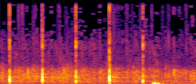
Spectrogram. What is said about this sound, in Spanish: Amén. Denle al Señor un aplauso esta noche. Aleluya.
